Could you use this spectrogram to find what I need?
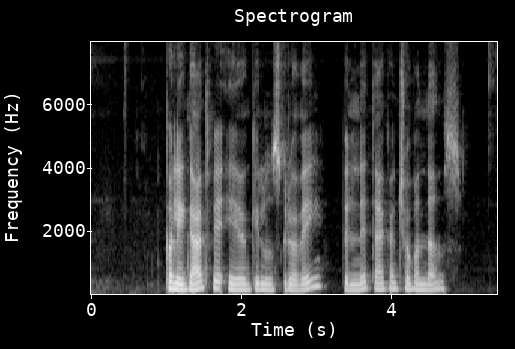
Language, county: Lithuanian, Vilnius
